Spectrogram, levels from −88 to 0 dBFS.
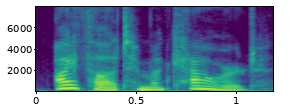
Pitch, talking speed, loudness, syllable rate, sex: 230 Hz, 255 wpm, -15 LUFS, 6.3 syllables/s, female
